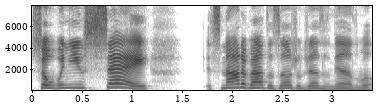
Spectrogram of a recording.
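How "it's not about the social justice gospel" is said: funny, jeering, mocking put-on voice. Quoting people who dismiss the social justice gospel: imitating critics in a comical voice. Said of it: "say it in that voice 'cause it's really comical".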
